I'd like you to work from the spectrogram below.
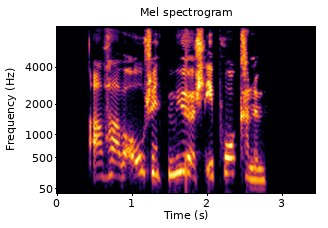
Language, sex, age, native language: Icelandic, female, 30-39, Icelandic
